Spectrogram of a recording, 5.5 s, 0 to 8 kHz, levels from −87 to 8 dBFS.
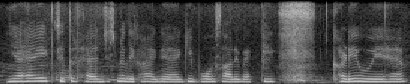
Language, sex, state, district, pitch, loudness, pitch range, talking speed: Hindi, female, Uttar Pradesh, Saharanpur, 250 Hz, -16 LUFS, 240-265 Hz, 165 wpm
